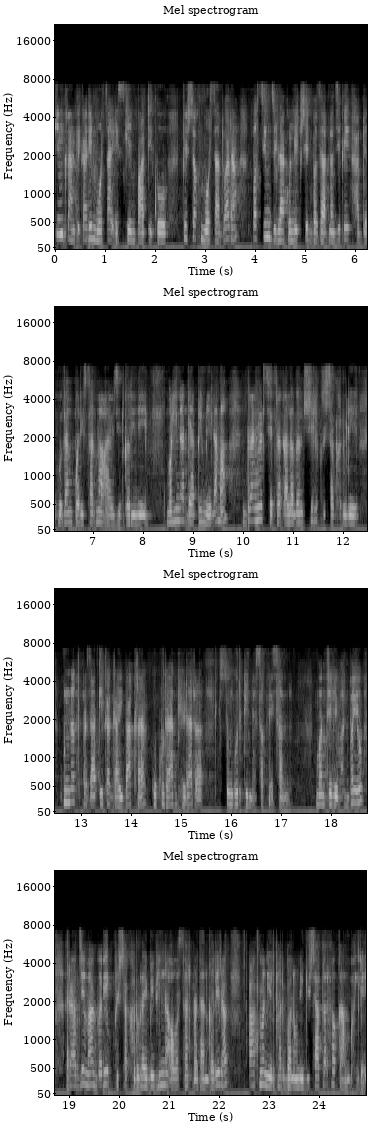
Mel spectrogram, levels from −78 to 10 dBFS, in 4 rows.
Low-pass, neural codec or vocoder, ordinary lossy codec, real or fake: 7.2 kHz; codec, 44.1 kHz, 2.6 kbps, SNAC; Opus, 24 kbps; fake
